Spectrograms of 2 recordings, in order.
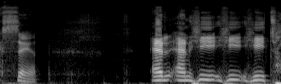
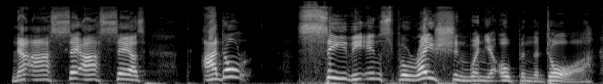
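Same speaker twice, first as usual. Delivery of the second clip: an old-timey Southern blowhard critiquing acting, louder; acting teacher as Foghorn Leghorn; 4 semitones higher, 5 dB louder than usual. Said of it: "my acting teacher goes".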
